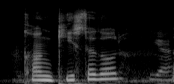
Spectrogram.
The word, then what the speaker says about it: conquistador: Conquistador. – Conquistador? – Yeah, like that? – Conquistador, yeah.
